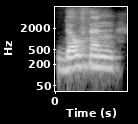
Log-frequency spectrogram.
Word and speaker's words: Dothan: He joined in 2011 the Dothan. Is that correct? Am I pronouncing that correctly? Yes, Dothan Downtown Redevelopment Authority.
